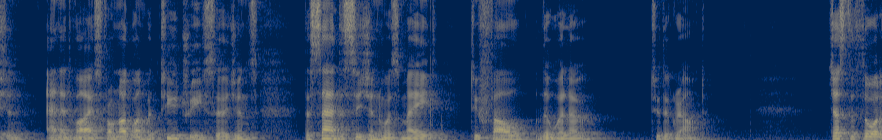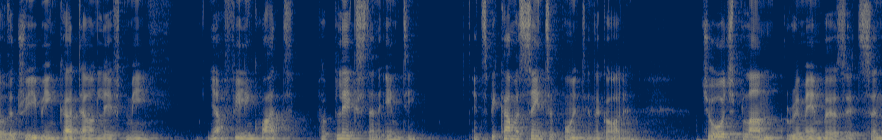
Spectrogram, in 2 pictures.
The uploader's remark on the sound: brings today's reflection from Kirkliston Parish Church, Scotland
